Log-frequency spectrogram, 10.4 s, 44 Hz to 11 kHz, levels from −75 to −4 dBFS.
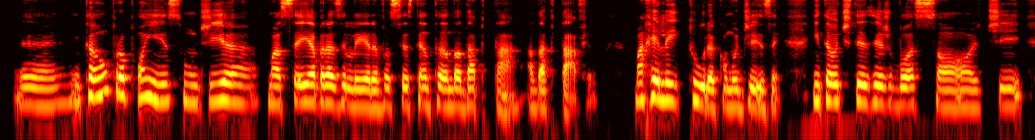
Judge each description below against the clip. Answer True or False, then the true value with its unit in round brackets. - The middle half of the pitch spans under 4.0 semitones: True (3.0 semitones)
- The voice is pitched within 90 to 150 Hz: False (185 Hz)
